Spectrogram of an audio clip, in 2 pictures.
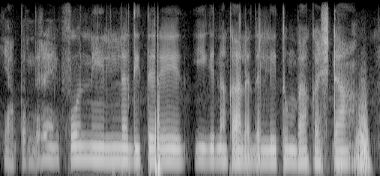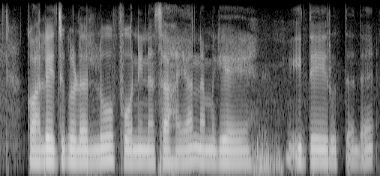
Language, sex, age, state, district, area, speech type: Kannada, female, 60+, Karnataka, Bangalore Urban, rural, spontaneous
